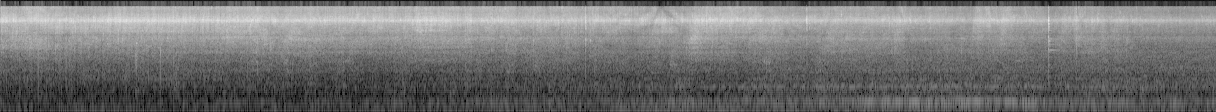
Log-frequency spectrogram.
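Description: Water splashed into a hot pan of begun posto, an eggplant and poppy-seed curry, sets off a sustained, even sizzle and hiss that holds for many seconds.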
